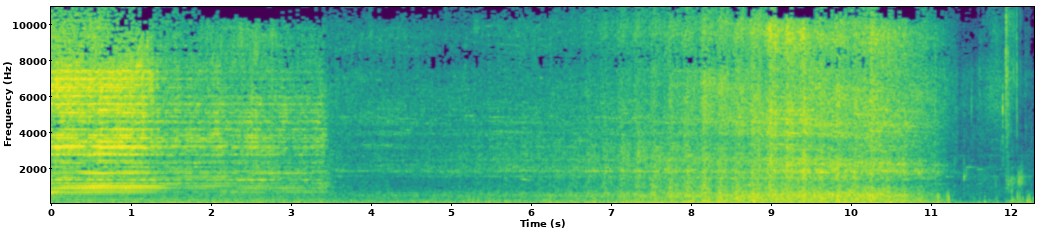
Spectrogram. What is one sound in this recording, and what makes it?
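Freight cars clatter and rumble past close by.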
